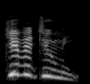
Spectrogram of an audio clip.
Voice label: Give It To Me, 1 boy, 9 yrs; Talking Sound Effects; VoiceBox; Twistedtracks

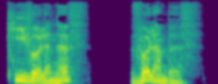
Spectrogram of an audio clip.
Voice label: French Who Steals, Male

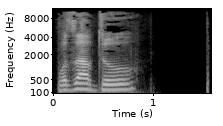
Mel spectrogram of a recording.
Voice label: Waz Up Dood, A male voice; Talking

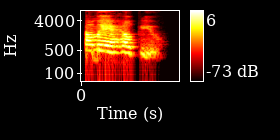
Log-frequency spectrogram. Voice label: Fast Food Drivethru Male How May I Help You; Pa Announcement; Blastwave

